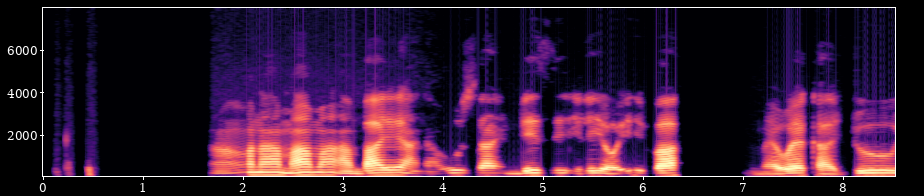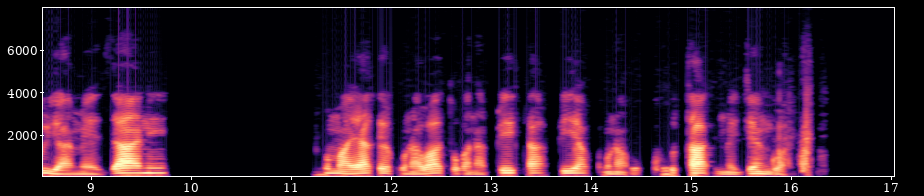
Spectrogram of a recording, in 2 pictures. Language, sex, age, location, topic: Swahili, male, 18-24, Wajir, agriculture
